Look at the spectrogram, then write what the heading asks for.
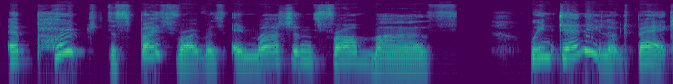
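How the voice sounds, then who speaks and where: A woman reads a rhyming storybook aloud for young children. Her pace is unhurried and her pitch swings widely, with some creak in the voice. She draws out phrases theatrically. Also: warm tone. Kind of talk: expressive read-aloud of a rhyming picture book.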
